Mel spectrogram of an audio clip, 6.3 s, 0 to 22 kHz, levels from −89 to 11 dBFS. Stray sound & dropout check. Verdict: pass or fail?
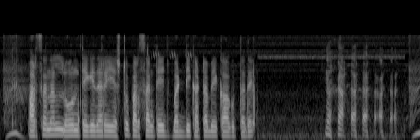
fail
